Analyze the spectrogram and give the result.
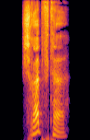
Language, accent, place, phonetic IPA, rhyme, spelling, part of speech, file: German, Germany, Berlin, [ˈʃʁœp͡ftə], -œp͡ftə, schröpfte, verb, De-schröpfte.ogg
- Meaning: inflection of schröpfen: 1. first/third-person singular preterite 2. first/third-person singular subjunctive II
